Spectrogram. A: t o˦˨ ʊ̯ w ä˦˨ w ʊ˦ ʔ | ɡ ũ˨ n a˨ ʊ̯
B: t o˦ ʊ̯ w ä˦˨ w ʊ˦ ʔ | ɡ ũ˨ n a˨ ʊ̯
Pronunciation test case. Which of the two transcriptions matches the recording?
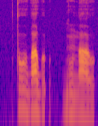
A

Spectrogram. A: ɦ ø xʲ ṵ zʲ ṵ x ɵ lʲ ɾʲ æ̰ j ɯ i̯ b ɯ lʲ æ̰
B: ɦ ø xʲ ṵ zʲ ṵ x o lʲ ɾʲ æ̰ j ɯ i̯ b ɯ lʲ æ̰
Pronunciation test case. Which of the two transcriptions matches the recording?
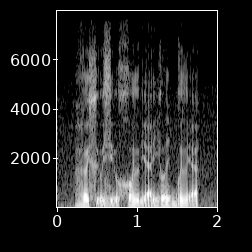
B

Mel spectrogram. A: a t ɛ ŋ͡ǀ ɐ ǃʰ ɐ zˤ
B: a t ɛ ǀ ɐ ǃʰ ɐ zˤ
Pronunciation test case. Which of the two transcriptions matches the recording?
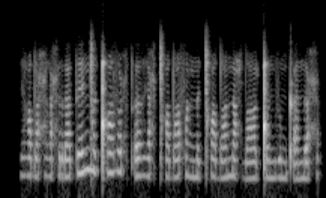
A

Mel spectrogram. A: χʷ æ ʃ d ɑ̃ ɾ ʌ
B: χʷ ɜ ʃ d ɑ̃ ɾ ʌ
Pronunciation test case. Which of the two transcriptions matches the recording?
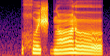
A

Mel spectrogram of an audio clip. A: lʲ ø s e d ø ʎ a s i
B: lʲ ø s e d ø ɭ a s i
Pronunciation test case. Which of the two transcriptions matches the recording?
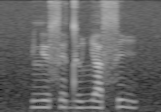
A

